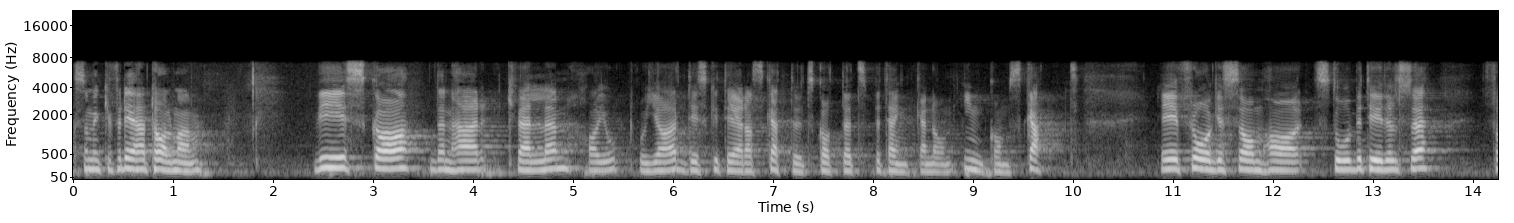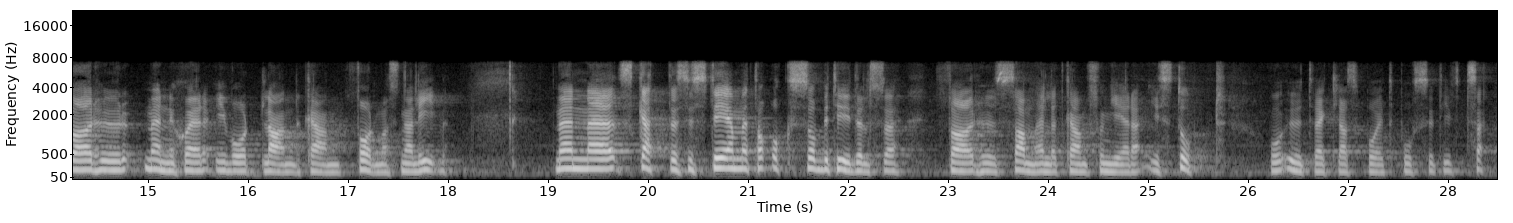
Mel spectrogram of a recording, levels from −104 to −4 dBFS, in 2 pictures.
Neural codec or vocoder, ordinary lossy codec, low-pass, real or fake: none; none; 7.2 kHz; real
